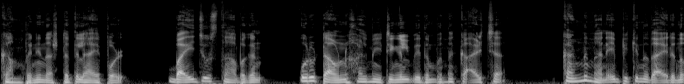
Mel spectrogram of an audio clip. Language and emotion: Malayalam, sad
